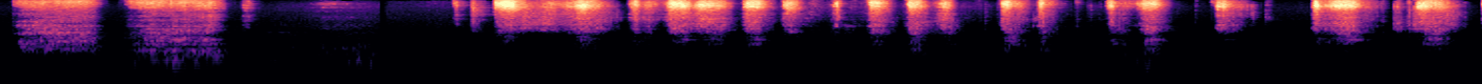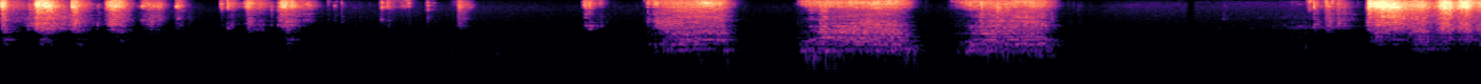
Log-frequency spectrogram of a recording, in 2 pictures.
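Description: A palm rubs flat across a thin layer of colored sanding sugar crystals on a white tabletop, and fingertips draw a square and a triangle into the granules. The result is a series of bright, gritty rasping strokes in short bursts, separated by brief quiet gaps, with almost no low end.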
